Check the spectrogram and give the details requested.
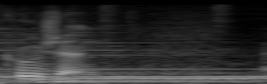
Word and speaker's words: Crucian: and live and squ refer to as crucian crusan you got to say it like that crucian a crucian person is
